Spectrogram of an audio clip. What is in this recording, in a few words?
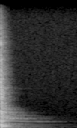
tom press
